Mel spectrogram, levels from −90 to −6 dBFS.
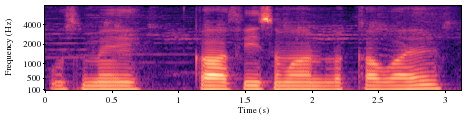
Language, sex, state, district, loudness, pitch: Hindi, male, Uttar Pradesh, Shamli, -20 LUFS, 125 Hz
